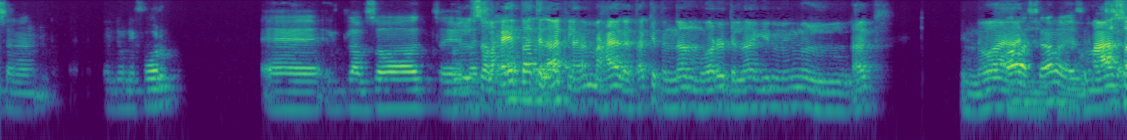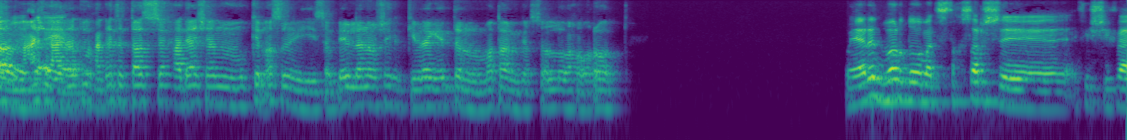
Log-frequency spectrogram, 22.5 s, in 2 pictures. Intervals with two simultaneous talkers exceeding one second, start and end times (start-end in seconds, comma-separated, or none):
4.5-5.9, 10.0-12.2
